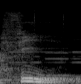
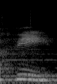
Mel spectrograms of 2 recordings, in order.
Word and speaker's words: fille: Aquí también es una I larga, ma fille. Ma fille.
